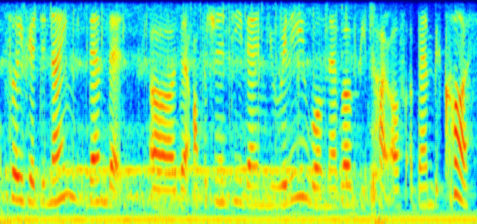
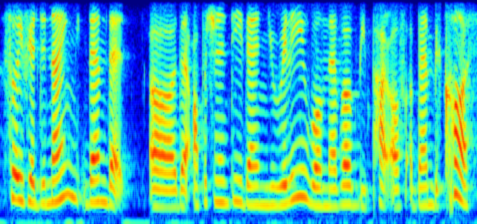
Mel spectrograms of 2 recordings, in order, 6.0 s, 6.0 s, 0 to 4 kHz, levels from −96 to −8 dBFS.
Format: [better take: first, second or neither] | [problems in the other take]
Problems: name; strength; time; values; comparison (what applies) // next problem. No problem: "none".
second | background sound (Mechanisms); 8 dB below the speech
